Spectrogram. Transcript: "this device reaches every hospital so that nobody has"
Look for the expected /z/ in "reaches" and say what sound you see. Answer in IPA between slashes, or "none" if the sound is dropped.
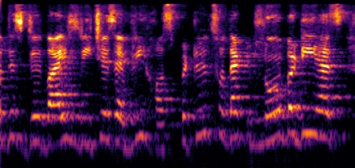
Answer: /z/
